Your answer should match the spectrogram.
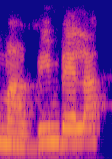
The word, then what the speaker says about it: Mavimbela: I hope you are able to pronounce that. My name is Mavimbela.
